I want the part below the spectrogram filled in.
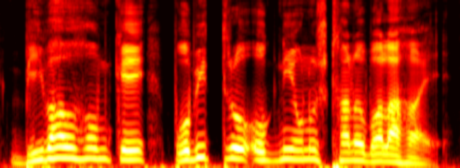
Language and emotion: Bengali, neutral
